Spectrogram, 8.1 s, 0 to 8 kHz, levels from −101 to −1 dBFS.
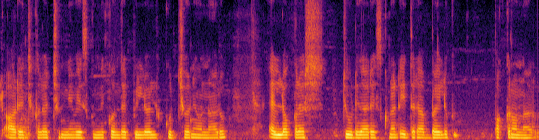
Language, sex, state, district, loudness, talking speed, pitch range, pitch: Telugu, female, Andhra Pradesh, Visakhapatnam, -17 LUFS, 125 wpm, 160-170 Hz, 165 Hz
